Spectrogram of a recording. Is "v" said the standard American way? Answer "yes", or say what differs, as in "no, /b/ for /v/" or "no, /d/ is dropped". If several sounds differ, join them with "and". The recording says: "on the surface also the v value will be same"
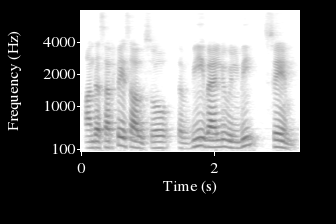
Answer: yes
